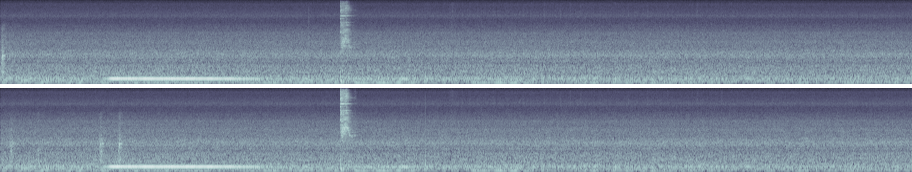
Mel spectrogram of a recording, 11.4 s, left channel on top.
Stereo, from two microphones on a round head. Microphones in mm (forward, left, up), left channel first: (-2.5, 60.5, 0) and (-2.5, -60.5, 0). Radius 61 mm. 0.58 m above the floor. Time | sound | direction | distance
1.3 | a pop | 20° right (ahead or behind) | 1.1 m
4.2 | a clunk | 35° right (ahead or behind) | 0.7 m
